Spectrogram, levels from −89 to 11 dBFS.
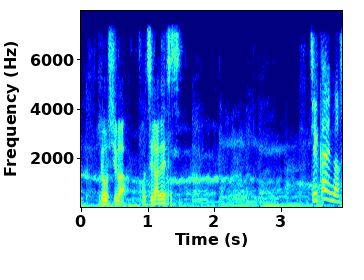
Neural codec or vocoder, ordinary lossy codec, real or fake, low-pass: codec, 24 kHz, 3 kbps, HILCodec; none; fake; 7.2 kHz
